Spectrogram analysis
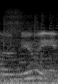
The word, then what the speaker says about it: Numi: All right, so Numi it is. N-U-M-I. is how Yeah. it's spelled, yeah.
